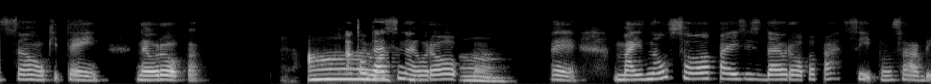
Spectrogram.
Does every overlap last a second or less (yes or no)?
no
